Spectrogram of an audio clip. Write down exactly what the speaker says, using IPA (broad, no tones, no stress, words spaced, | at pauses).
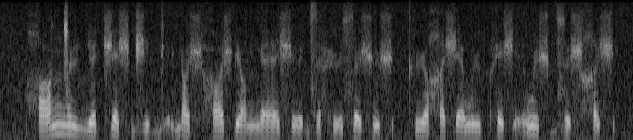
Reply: χɔŋ͡ǀʉ ʎət͡ʃɛʃd͡ʒi ɡḛjɔʃ hɔʃ ɾʲɔ ŋɛːʃɨːd͡zə hʉsə˞ʃʉʃ | kʰʉχɛʃɛ wʉpʰeʃ ḛwʉʃ d͡zʊʃχɨʃ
